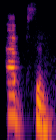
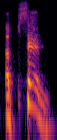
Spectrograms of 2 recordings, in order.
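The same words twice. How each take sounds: First: The stress is on the first syllable. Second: The stress is on the second syllable. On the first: It is used as a noun or adjective. "the stress is on the first syllable" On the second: It is used as a verb. "the stress changes on the or shifts on the second syllable"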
